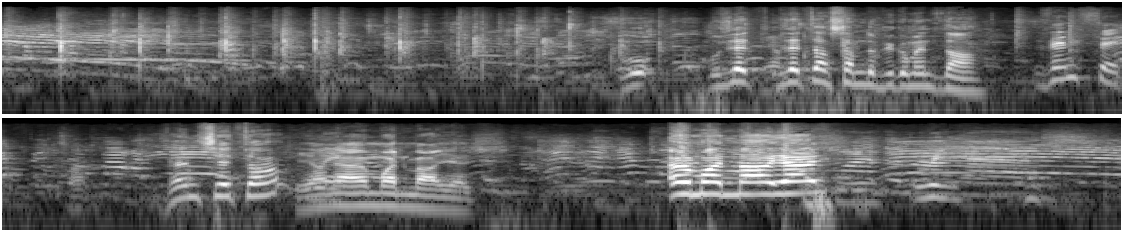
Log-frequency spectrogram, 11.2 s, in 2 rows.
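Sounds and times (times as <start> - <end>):
audience clapping in a steady rhythmic beat: 0.0 - 5.5
speech: 3.1 - 8.1, 9.0 - 10.5.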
